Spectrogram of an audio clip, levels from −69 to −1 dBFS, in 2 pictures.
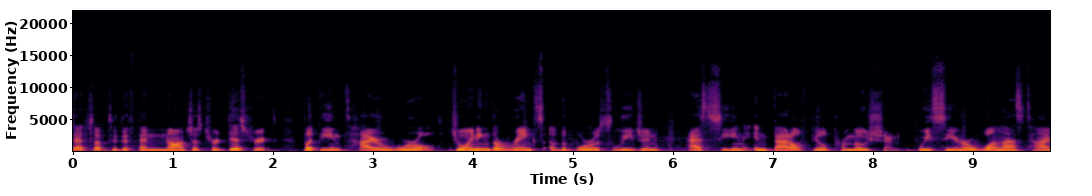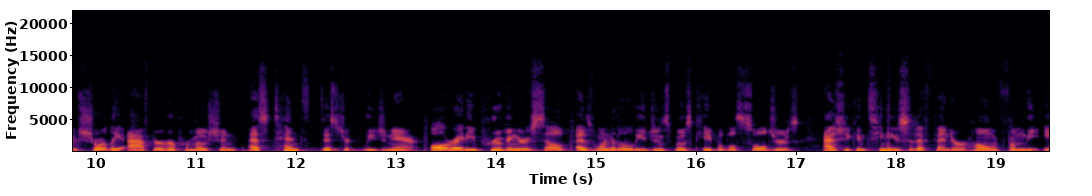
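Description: Near 17.86 s there's a brief chunks-out-of-order glitch: a 20 ms chunk lands three chunks late, so the sound jumbles until 17.94 s.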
